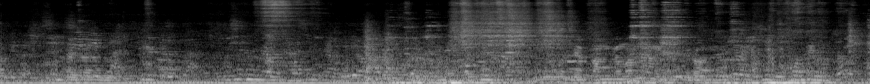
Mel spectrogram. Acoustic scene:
restaurant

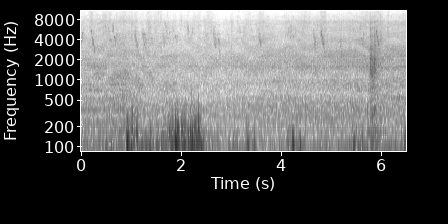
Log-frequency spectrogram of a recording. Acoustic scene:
residential area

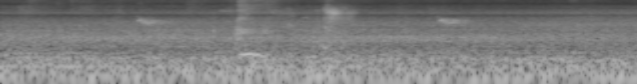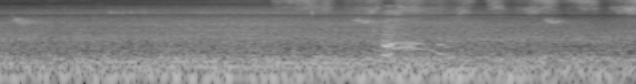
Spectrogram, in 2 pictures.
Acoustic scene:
residential area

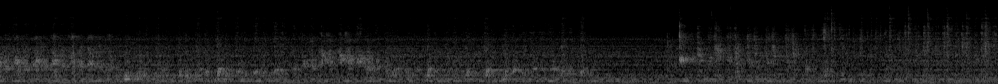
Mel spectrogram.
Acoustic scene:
restroom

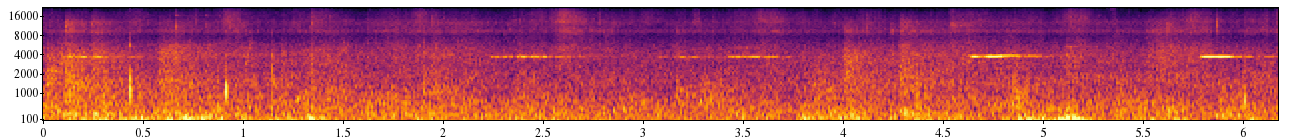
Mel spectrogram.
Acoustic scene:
subway station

